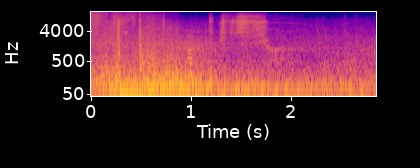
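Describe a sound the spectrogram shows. Magic spells crackle and burst with sharp blasts.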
